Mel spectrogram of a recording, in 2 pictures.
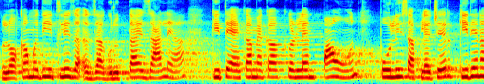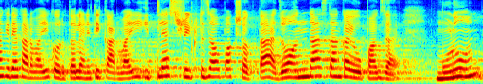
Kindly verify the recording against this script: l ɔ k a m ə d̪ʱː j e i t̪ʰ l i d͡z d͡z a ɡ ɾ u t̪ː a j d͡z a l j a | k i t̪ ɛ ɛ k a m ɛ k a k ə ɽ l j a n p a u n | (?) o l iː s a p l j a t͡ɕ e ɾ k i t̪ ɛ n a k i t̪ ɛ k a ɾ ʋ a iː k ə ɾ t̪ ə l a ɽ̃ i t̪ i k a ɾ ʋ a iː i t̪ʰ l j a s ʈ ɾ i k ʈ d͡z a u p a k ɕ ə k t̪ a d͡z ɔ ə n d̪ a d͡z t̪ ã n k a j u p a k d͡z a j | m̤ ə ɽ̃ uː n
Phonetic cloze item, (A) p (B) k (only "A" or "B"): A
